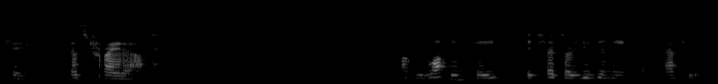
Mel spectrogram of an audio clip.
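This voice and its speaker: Bright-voiced teen boy narrating a demo. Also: fairly high pitch, unhurried, pauses often, low-quality recording. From Taiwan. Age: teens. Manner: scripted, even, reading through steps. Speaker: student presenting a project. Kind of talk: recorded project demo narration.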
